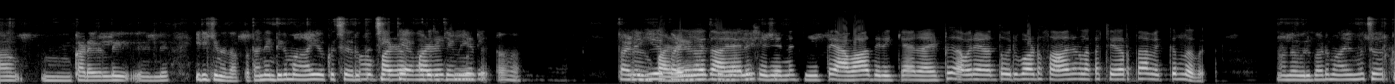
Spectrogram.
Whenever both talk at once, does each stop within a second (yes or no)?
no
